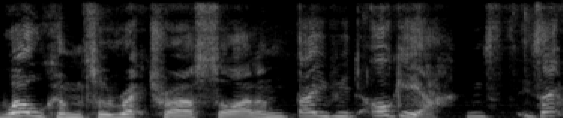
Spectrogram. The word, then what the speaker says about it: Oghia: Hello and welcome to Retro Asylum, David Oghia. Is that right? Did I pronounce it right that time, David? Perfect. Oghia, it's perfect. And let's explain to our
